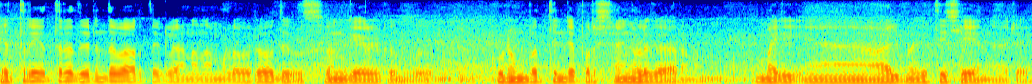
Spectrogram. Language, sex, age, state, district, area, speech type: Malayalam, male, 45-60, Kerala, Idukki, rural, spontaneous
